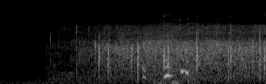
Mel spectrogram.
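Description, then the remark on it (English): A short burst of polite applause from the audience of a CITR show welcoming a guest: scattered, moderate handclaps that start abruptly and keep up a steady, unhurried patter, with no cheering or talking over it. “That's a very polite clap.”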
